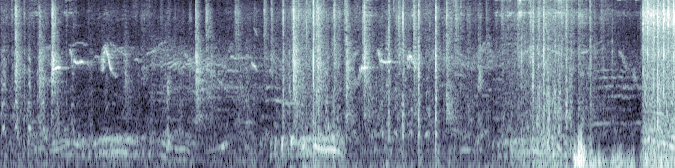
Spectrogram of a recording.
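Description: A released Kalanka pigeon coos low and soft while wings flap in bursts, with background outdoor clatter and a sharp flurry of wingbeats near the end.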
